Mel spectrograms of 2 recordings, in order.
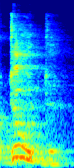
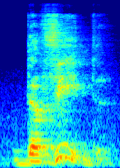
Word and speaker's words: David: Tor you'll see it it's spelled which typically would be read as do or dud but yet it's read David where the VAV has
